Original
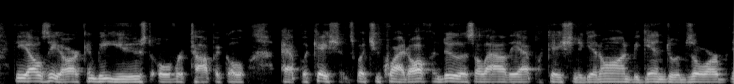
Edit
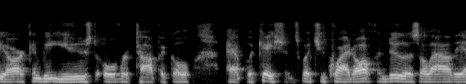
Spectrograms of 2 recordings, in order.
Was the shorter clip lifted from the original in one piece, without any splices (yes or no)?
yes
